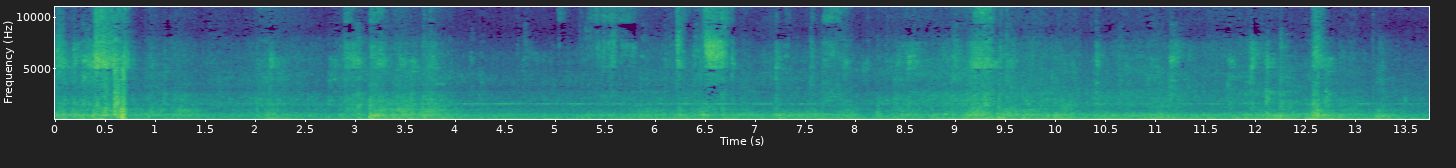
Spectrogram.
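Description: Freight train of autorack cars rolling past, steel wheels rumbling steadily on the rails, with a few sharp clacks spaced several seconds apart as wheel sets cross rail joints.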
